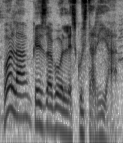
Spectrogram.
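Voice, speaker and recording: A man playing a friendly shaved-ice vendor in an audio drama, chatting quickly with customers. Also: mid-range voice, very animated, soft background music. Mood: cheerful. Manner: quick, cheerful, mixes in Spanish. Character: friendly middle-aged male street vendor.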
